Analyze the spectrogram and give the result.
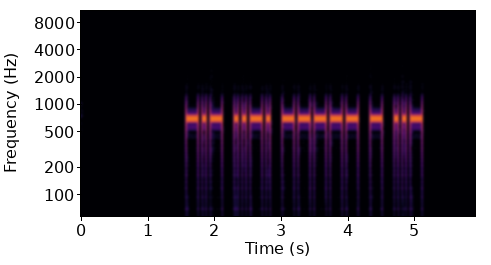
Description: Morse code, heard as a keyed tone, about 20 wpm, 700 Hz. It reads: KF0TU
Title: Speed Racing - USA 2x2 Call Signs 17wpm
